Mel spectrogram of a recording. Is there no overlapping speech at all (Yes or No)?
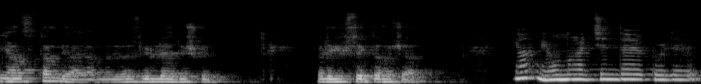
Yes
